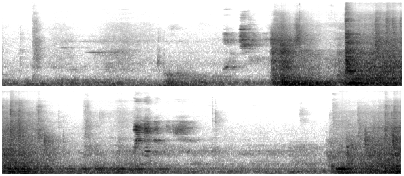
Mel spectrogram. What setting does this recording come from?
elevator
